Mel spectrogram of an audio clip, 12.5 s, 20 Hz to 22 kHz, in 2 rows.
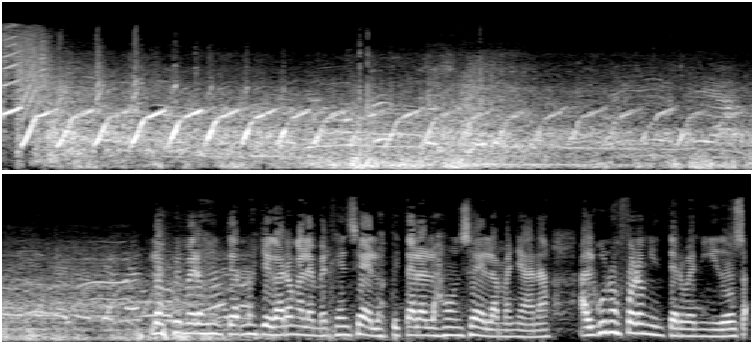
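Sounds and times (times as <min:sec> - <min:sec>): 
ambulance siren wailing as ambulances enter and leave a prison: 0:00.0 - 0:07.7
deep rumble of traffic: 0:00.0 - 0:11.0
dense noisy street background: 0:00.0 - 0:12.4
speech: 0:07.5 - 0:12.4.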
